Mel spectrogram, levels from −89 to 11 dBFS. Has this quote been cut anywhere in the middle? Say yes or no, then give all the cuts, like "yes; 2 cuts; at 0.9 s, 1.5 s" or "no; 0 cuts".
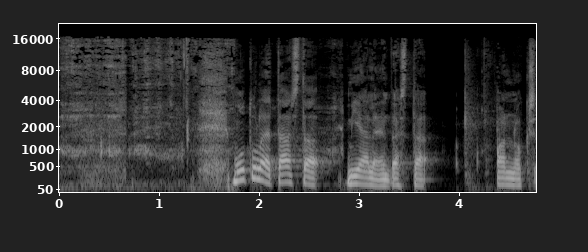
yes; 1 cut; at 2.8 s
